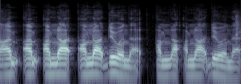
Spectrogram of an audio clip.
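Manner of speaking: panicked, freaked-out babbling with stammering repeats. A student character refuses before a corpse, freaking out. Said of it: "the student starts freaking out".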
